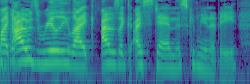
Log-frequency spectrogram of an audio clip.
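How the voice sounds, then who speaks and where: A woman speaks at a moderate pace in a medium-pitched voice with a bright, sharp tone and fairly even intonation. The recording is very clean, with a silent background. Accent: Australian. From Australia, New South Wales north coast. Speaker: student radio producer. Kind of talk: casual chat.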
